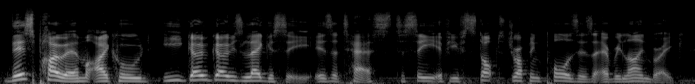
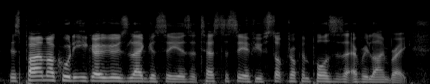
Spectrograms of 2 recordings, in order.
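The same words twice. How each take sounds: First: It is read at a normal pace. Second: It is read at a faster pace.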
